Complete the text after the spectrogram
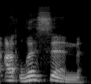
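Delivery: usual speaking voice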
